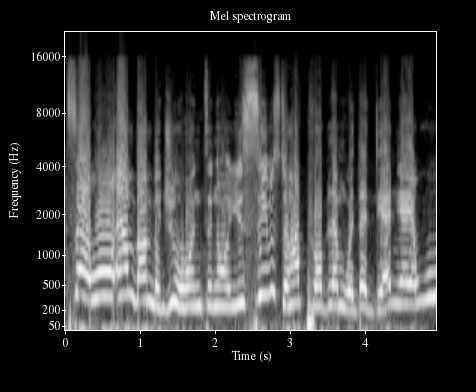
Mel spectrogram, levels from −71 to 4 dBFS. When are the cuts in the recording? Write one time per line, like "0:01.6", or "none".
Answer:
none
